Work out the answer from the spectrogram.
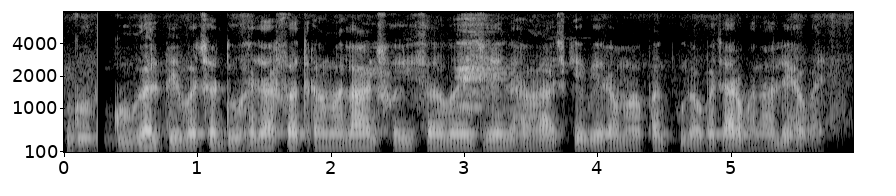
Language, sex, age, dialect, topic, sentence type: Chhattisgarhi, male, 56-60, Western/Budati/Khatahi, banking, statement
